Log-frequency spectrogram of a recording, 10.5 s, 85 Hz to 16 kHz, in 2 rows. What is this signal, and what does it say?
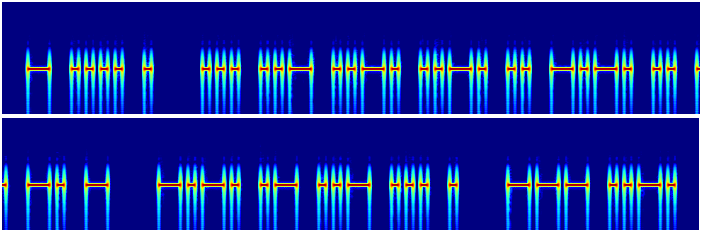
Morse code, heard as a keyed tone, about 22 wpm, 700 Hz. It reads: THE SUFFICIENT CAUSE OF
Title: Sentences from Top 1400 Words 22wpm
